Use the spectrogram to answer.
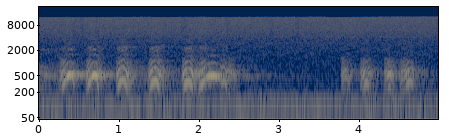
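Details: Barred owls calling at Indian Cave, autumn 2012; loud monkey-like cackles, arching hoots repeated about three per second in two bursts separated by a brief pause.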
